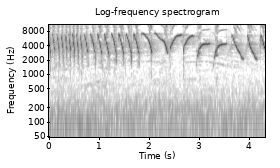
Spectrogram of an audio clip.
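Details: Canary song played to stimulate lazy canaries to sing: rapid trill of repeated high sweeping notes, then slower looping whistled swoops falling and rising, loud and clear.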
